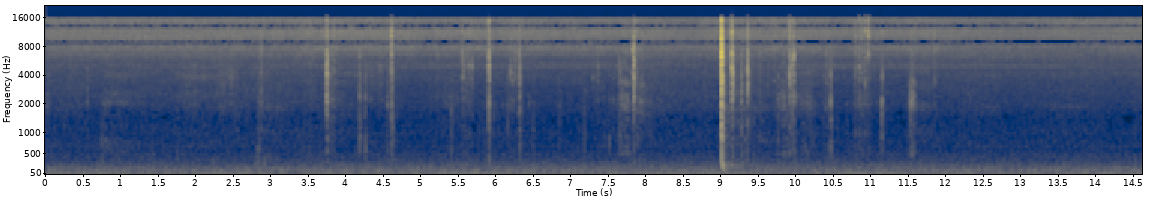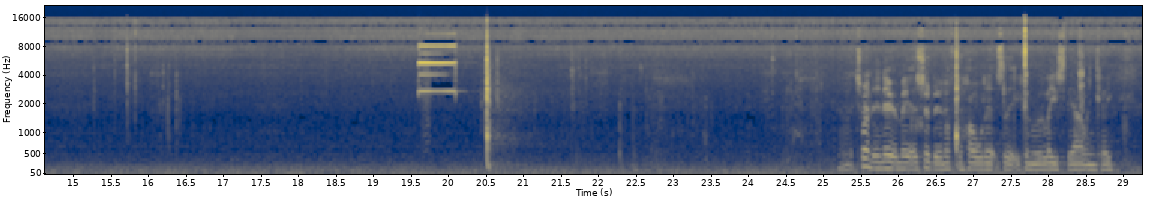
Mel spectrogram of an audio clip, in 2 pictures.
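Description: Metal tools click and knock against engine parts close by.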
